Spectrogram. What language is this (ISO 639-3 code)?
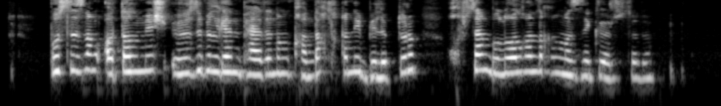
uig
